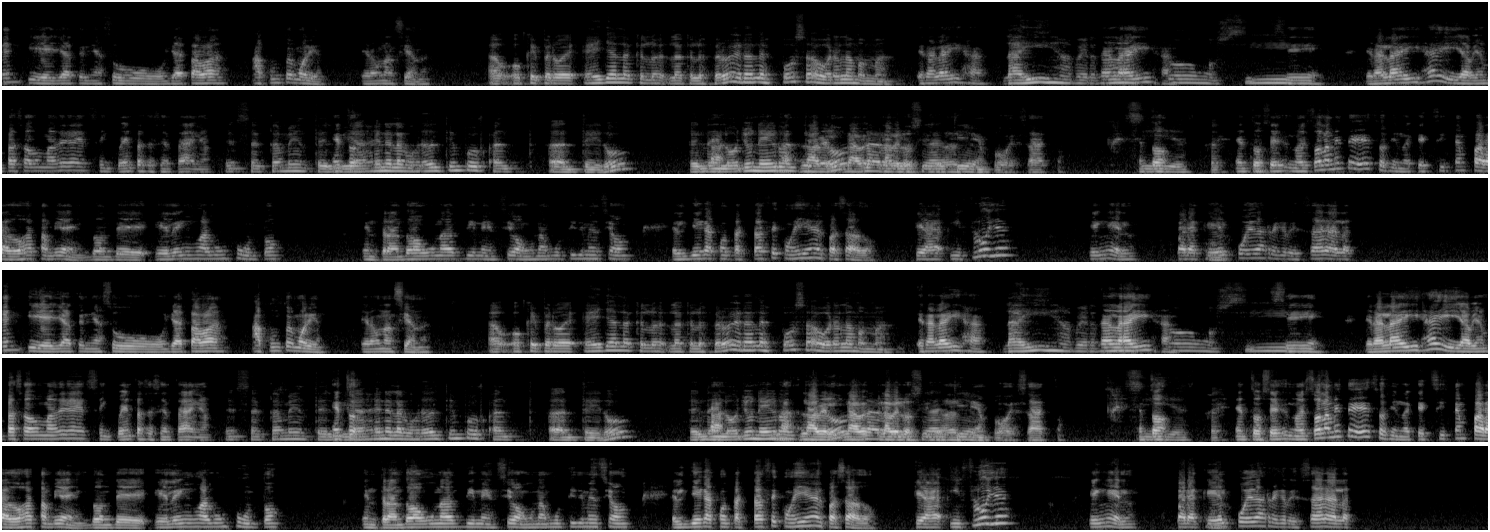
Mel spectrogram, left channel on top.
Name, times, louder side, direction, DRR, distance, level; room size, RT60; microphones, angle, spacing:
voice 1, 0.0-3.2 3.6-4.3 9.2-9.9 11.0-11.8 12.8-13.2 13.6-17.0 18.2-18.5 21.9-22.1 22.5-25.3 25.9-26.5 27.2-32.5 33.3-38.5 38.9-39.8 40.6-41.1 41.5-43.2, right 6 dB, 80° right, 0.5 m, -26 dB
voice 2, 4.9-9.0 10.0-11.4 11.7-13.0 17.1-20.1 20.3-21.2 21.7-24.9 26.1-26.7 27.0-27.1 27.4-27.5 41.8-41.9, equal, 5° right, 0.5 m, -28 dB
2.3 x 2.2 x 2.7 m
head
